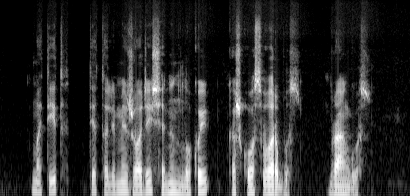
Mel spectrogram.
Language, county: Lithuanian, Klaipėda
